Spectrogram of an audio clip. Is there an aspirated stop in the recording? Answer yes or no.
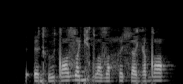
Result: no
